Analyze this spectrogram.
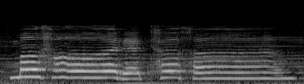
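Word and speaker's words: ಮಹಾರಥಃ: ಮೇಲೆ ಆಘಾತ ಬರಬೇಕು ದ್ರುಪದಶ್ಚ ಮಹಾರಥಹ ಮಹಾರಥಹ ಇಲ್ಲಿ ಮಹಾರಥ ಇದೆ ಮಹಾ ಇಲ್ಲ ಮಹಾ ಮರ್ಬೇಕು ಮ ಅಲ್ಲ ಮಹಾರಥಹ ಥ ಮಹಾಪ್ರಾಣ ಅದರ ನಂತರ ಬಂದ ವಿಸರ್ಗದ ಉಚ್ಚಾರಣೆ ಹ ಅಥವಾ ಹ ಎರಡು ಸರಿಯಾಗಿದೆ ದ್ರುಪದಶ್ಚ ಮಹಾರಥಹ ಪೂರ್ತಿ ಶ್ಲೋಕ ಅತ್ರ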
